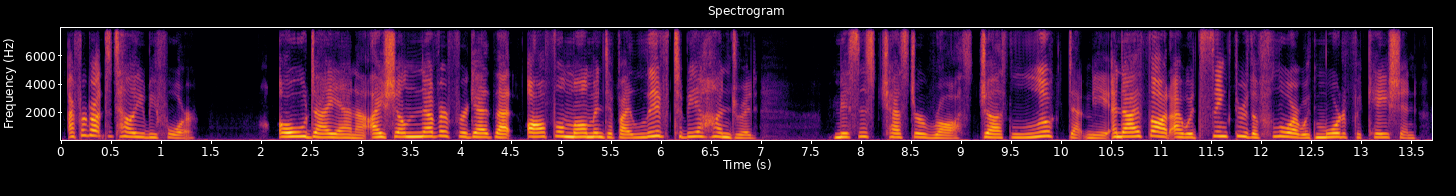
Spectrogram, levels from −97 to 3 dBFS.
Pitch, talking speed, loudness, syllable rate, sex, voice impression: 260 Hz, 175 wpm, -17 LUFS, 4.7 syllables/s, female, slightly gender-neutral, young, fluent, slightly cute, slightly refreshing, friendly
